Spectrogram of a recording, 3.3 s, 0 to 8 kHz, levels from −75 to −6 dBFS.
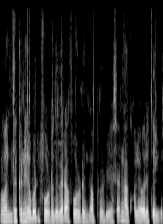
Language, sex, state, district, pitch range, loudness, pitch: Telugu, male, Telangana, Nalgonda, 115-125 Hz, -18 LUFS, 120 Hz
